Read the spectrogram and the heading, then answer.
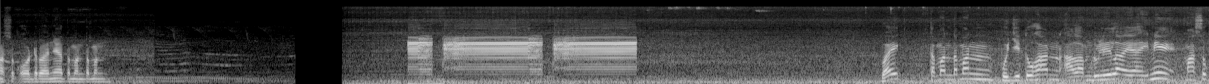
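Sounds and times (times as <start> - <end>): street traffic: 0.0 - 12.0
phone alert tone: 4.1 - 6.4.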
